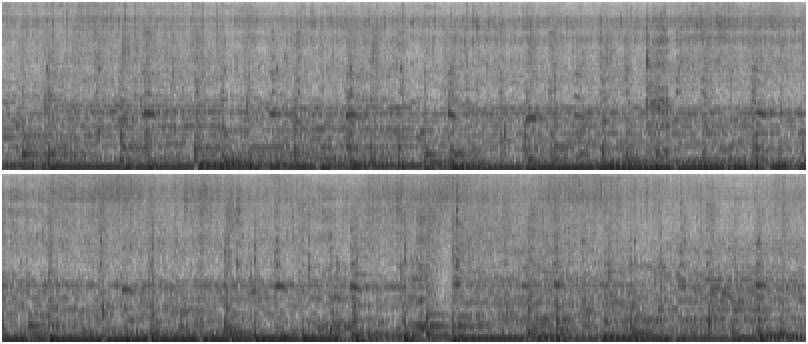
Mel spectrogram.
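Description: Food sizzling in hot oil in a large aluminium pot, stirred with a spatula partway through, over background music with a steady bass line.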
